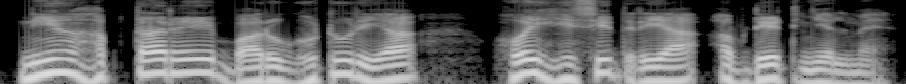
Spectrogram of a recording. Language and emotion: Santali, neutral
